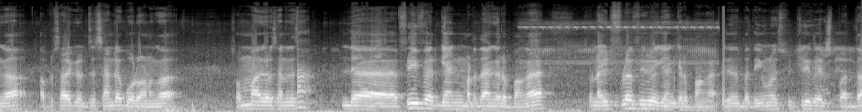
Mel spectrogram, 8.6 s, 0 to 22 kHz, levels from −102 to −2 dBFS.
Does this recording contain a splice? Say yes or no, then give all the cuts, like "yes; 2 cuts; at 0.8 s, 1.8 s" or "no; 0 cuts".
yes; 2 cuts; at 3.2 s, 7.2 s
